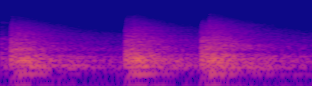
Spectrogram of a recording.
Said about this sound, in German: Also jetzt hört sich wieder mehr an wie Feuerwerk. Okay, Entwarnung, Entwarnung, Feuerwerk. ähm, das gestörteste Feuerwerk, das äh, ich seit langem gehört habe.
